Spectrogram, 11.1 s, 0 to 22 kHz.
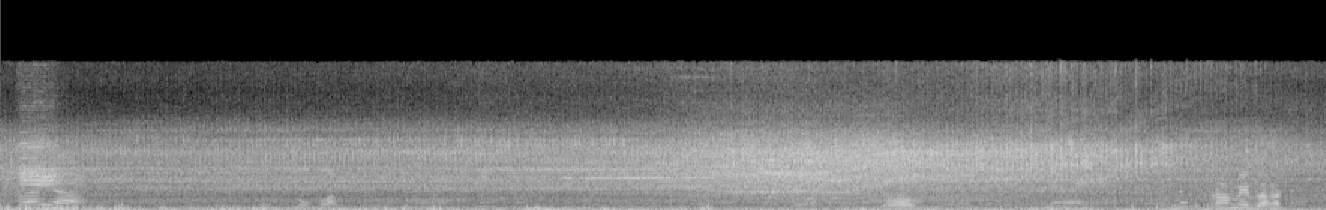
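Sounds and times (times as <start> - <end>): cars passing close: 0.0 - 11.0
motor scooter passing: 0.0 - 11.0
street traffic rumble: 0.0 - 11.0.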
